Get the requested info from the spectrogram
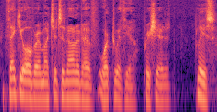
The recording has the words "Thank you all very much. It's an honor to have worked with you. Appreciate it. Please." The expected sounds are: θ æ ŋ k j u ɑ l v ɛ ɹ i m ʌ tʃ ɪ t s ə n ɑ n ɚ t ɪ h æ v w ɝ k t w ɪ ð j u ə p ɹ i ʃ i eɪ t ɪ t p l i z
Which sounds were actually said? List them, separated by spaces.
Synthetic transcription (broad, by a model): θ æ ŋ k j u ɑ l v ɛ ɹ i m ʌ tʃ ɪ t s ə n ɑ n ɚ t ɪ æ v w ɝ k t w ɪ ð j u ə p ɹ i ʃ i eɪ t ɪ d p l i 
